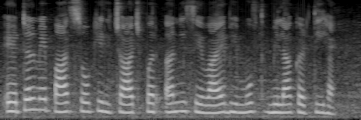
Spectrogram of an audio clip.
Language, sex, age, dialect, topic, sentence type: Hindi, female, 18-24, Marwari Dhudhari, banking, statement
